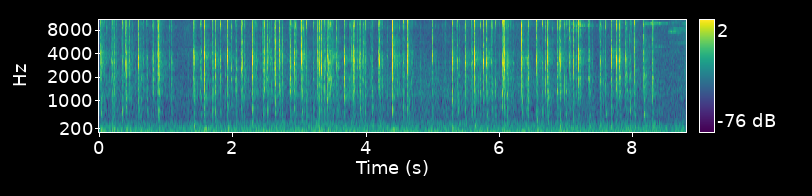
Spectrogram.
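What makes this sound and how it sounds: Fingertips of both hands type steadily on a black HP plastic membrane keyboard with hollow keys. The result is a fast, uneven stream of short, dry, bright clacks that stop at once, centered around 3.7 kHz, over a faint low hum.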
